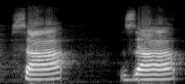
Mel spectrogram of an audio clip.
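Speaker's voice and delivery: سا، زا with long straight aa; light open aa held in سا and زا; thin aa syllables. Shown as a demonstration. Teacher contrasting for students, سا and زا with thin aa. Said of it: "اس کے لیے آ".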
